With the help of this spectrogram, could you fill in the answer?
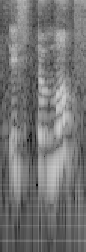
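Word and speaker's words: stomach: च आ रहा था, लेकिन स्टमक में यहाँ पर साउंड जो निकल रहा है वो किसका निकल रहा है? क का साउंड निकल रहा है।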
